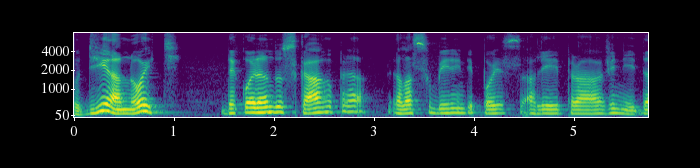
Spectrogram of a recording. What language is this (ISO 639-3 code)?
por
